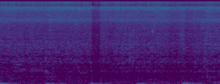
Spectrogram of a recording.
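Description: Onions and mixed vegetables sizzle steadily in a frying pan, with a soft, regular stirring scrape repeating roughly every half second beneath the constant hiss, no talking.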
